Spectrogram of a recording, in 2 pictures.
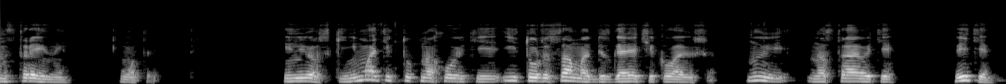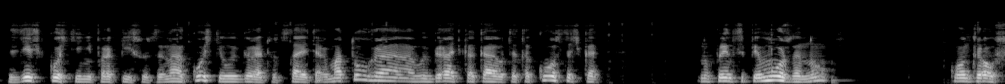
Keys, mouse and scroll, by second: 7.5 click, 11.8-13.0 drag, 13.8-16.2 drag.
